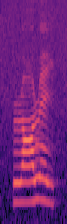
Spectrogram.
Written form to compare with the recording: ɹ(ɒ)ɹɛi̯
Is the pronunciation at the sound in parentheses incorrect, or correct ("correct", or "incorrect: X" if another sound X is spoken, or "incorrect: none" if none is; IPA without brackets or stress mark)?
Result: incorrect: ɑ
